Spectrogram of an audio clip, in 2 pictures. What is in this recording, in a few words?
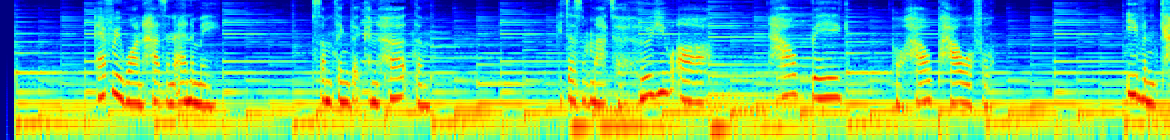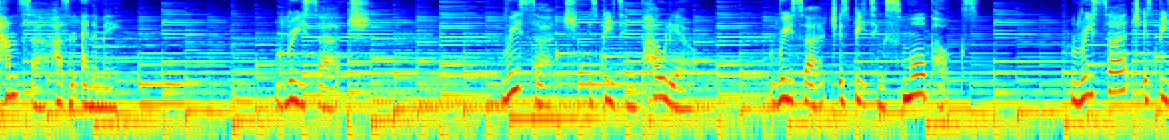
female english charity appeal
